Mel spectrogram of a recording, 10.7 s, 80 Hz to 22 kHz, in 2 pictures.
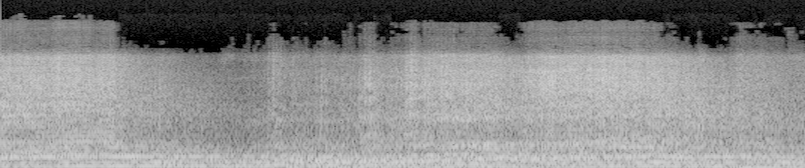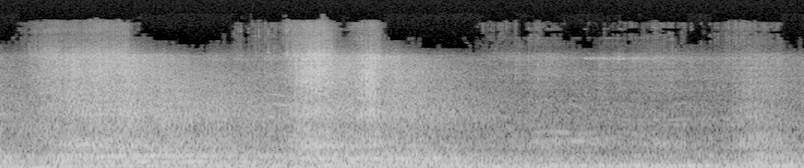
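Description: Monster truck engines running on the arena floor, a loud steady rumble with engine harmonics that thin out about a second in and strengthen again around the middle. Monster Jam trucks run supercharged V8 engines.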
